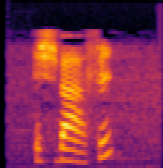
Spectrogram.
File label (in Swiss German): "schwafel", Bas Rhin; vin; soufre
